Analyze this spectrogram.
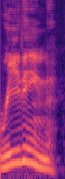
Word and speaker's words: Reading: on the saxophone from Longmont, and originally from Reading, Pennsylvania. Reading, yeah. You got it. See, I'm not from there, so I don't pronounce it right.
